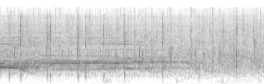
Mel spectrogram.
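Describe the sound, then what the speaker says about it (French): Audience applause at a Quebec stage gala, sustained clapping from a large crowd with cheering and a few whistles, fairly loud and even. "On les applaudit. Faites du bruit."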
